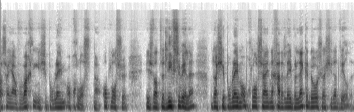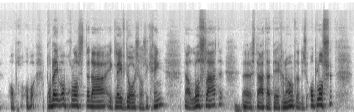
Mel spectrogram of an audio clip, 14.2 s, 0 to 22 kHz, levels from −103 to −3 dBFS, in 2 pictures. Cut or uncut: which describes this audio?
cut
